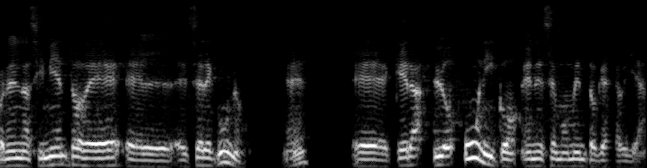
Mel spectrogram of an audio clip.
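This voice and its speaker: Fairly slowly, a man delivers his words. His pitch sits in the middle range and varies in an ordinary way. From Argentina, Buenos Aires. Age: 60s. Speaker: dentist and professor. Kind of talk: interview. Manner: hesitant, many fillers.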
